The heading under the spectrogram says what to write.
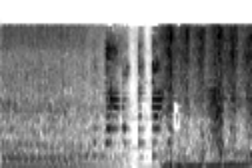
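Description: A loud engine roars, briefly cuts out for a moment, then revs back up with a rising, droning pitch that holds steady to the end.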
